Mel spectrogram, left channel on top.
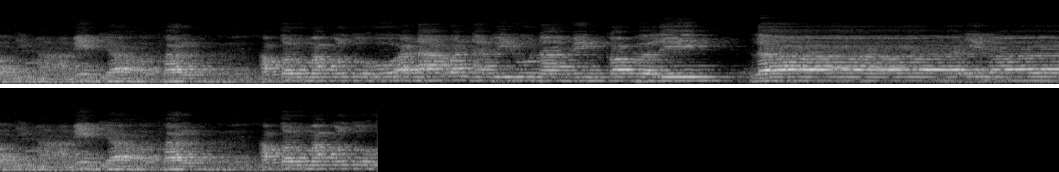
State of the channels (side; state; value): right; drops out; at 3.8 s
